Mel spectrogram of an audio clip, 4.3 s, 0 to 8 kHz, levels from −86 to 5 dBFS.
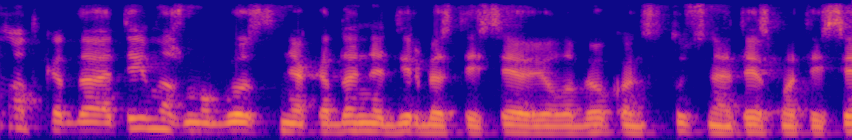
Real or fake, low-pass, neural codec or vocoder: real; 7.2 kHz; none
